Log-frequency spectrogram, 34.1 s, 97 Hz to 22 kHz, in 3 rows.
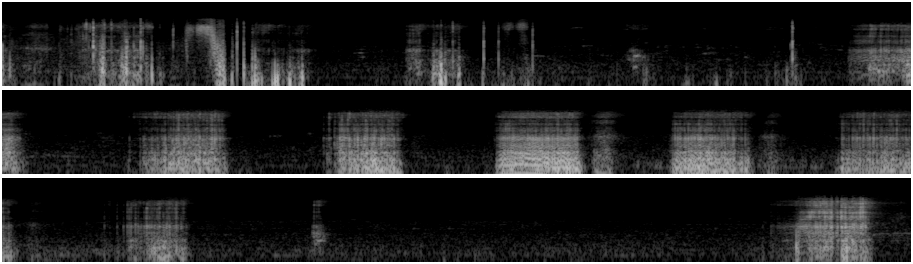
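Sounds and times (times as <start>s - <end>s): man snoring loudly: 13.0s - 14.2s, 15.4s - 16.4s, 17.6s - 18.7s, 19.7s - 20.8s, 21.8s - 23.0s, 32.3s - 33.8s.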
